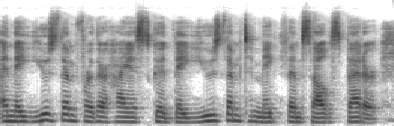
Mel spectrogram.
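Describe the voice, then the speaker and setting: This woman's voice sits very deep and low in pitch, moving at a moderate pace with ordinary variation in pitch. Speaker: tarot reader. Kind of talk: tarot reading. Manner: casual, filler words.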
